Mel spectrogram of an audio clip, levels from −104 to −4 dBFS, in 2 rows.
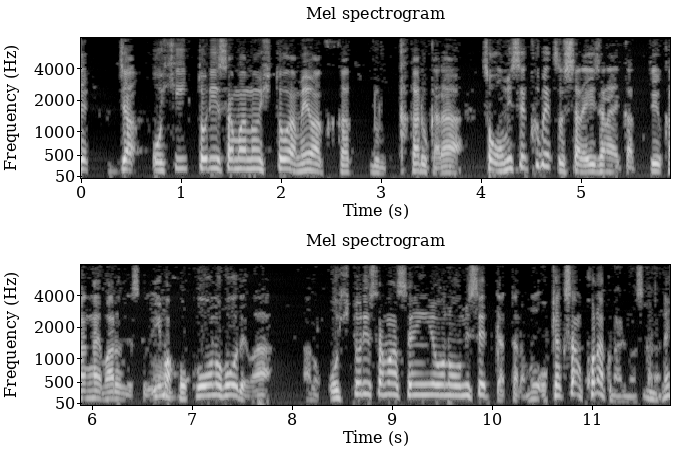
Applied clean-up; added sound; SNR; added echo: classical method spectral subtraction.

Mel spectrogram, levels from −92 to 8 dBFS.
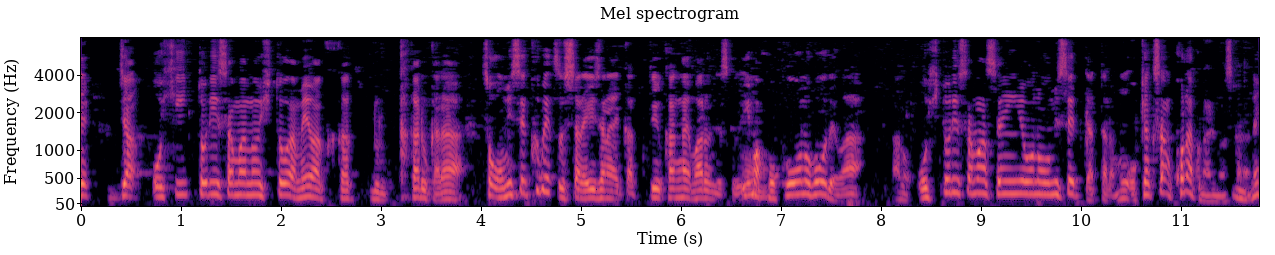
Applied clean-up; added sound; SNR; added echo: classical method Wiener filter.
